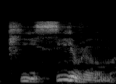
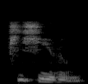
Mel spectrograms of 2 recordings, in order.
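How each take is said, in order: First: The C is said with an 's' sound. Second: The C is said with a 'sh' sound. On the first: The speaker calls it right. "he meant a P C room" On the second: The speaker calls it wrong. "They say she instead of C"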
